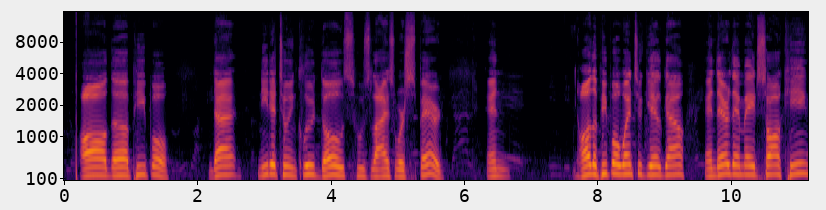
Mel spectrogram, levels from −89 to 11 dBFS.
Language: English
